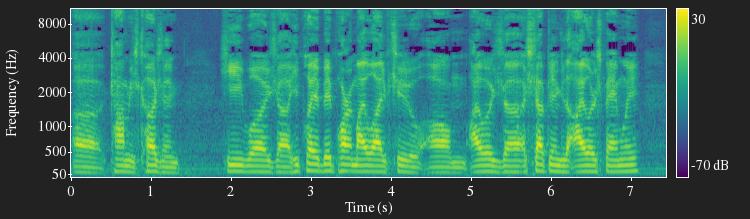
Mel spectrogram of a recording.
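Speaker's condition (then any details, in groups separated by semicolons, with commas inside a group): Cleft lip and palate; congenital cleft lip and palate, no front teeth at birth, jaw reconstruction with jaw wired shut; one more surgery left, doing well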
